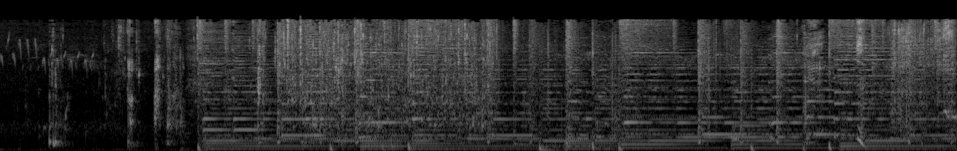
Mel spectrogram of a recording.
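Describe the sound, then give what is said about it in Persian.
Water drawn from a well is poured onto trees and vegetables to water them, splashing, first on its own for a couple of seconds, then continuing beneath loud, sustained music that takes over and fills the rest of the scene. “از این پس باید با آب این چاه درختان و سبزیجات را آبیاری کرده و اینجا را رونق دهی.”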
